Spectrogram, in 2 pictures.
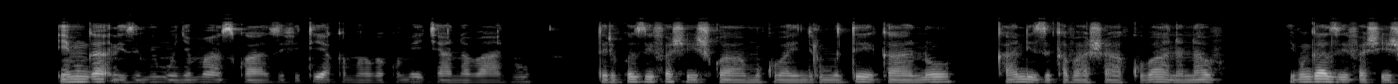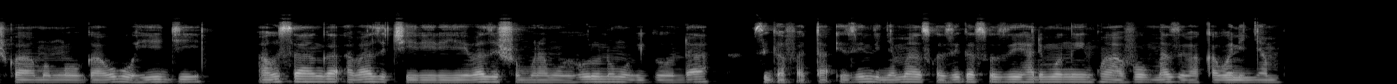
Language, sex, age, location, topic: Kinyarwanda, male, 25-35, Kigali, agriculture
